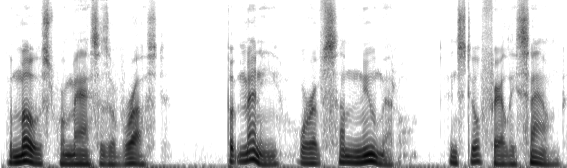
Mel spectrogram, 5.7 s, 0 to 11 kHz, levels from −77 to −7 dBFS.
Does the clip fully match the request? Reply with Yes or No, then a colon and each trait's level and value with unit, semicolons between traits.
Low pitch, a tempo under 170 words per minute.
No: low, 100 Hz; average, 180 wpm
